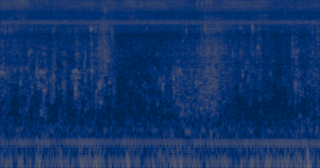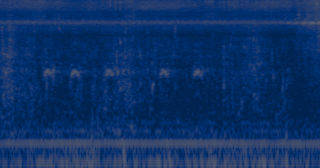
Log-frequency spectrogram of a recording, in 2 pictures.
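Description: Faint kayak paddle strokes, the blade dipping and splashing in calm water.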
